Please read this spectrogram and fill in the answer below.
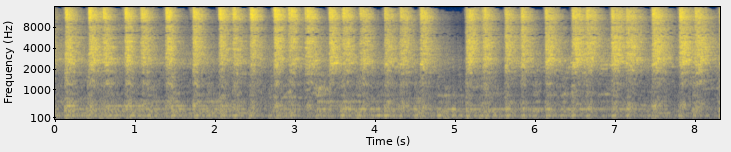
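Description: Lion dance percussion: drum and cymbals striking a fast, even beat of about four to five strikes a second, over a steady low ringing, with a brief break about five seconds in.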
